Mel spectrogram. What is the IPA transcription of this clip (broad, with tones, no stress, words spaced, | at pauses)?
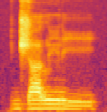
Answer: d͡ʒa˧lĩ˧ɾi˨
